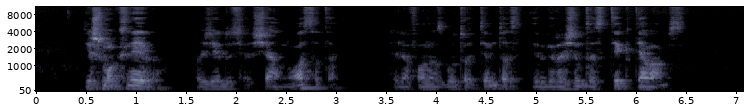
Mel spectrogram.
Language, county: Lithuanian, Vilnius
